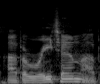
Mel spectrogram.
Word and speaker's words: arboretum: Am I pronouncing the word? Yeah, I'm missing like a letter in this. Arboretum?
